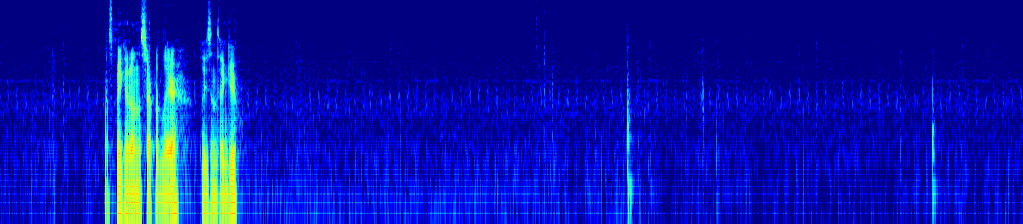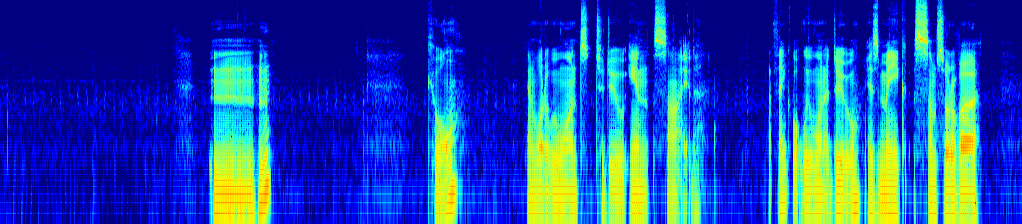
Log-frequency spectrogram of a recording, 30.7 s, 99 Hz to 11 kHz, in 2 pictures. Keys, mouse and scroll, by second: 1.0 v, 1.4 ctrl+middle click, 1.5 ctrl+z, 4.5-6.8 drag, 4.5-5.9 v, 6.0-8.4 shift+middle drag, 8.3 v, 9.6 t, 10.3 Right, 10.3 click, 10.4 Right, 10.5 Right, 10.7 ctrl+middle click, 11.2 shift+Right, 12.2 Right, 12.4 Right, 12.5 Right, 12.6 Right, 12.8 Left, 13.1 Down, 14.4 ctrl+j, 14.9 shift+Down, 14.9 ctrl+j, 15.0 shift+Down, 15.1 shift+Down, 15.3 shift+Down, 15.4 shift+Down, 15.5 shift+Down, 15.6 shift+Down, 15.7 shift+Down, 16.0 shift+Down, 16.1 shift+Down, 16.2 shift+Down, 16.4 shift+Down, 16.6 shift+Down, 22.4 scroll up 1, 22.6 middle click, 23.3 middle click, 24.1 middle click, 25.7 double click, 26.5 ctrl+j.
